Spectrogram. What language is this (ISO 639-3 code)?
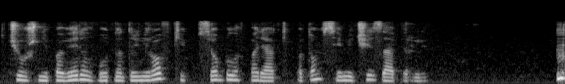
rus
